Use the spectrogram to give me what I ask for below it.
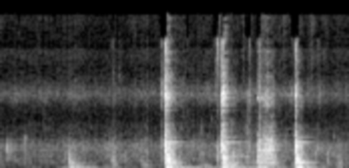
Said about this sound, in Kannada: ಸ್ವಲ್ಪ ಕರಿಬೇವು ಹಾಕ್ತಾಯಿದ್ದೀನಿ.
